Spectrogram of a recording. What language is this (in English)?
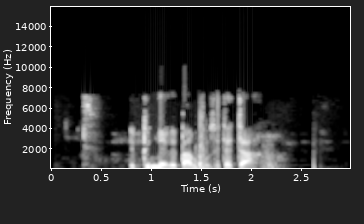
Kalenjin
